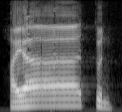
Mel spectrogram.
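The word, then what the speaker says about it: حياة: Hayat itu pakai alif hayatun. Sesuatu yang pakai alif kalau dari segi pengucapan itu menunjukkan kalimat yang dibaca mengalami pemanjangan bacaan.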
